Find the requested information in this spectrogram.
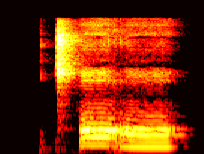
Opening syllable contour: high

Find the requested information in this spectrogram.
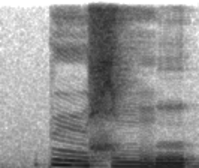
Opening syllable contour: falling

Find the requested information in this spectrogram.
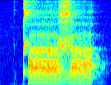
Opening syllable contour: low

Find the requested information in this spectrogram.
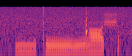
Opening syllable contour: low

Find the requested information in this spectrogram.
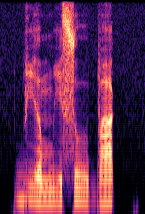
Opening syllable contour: falling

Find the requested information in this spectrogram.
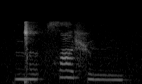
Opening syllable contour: low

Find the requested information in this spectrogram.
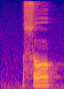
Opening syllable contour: falling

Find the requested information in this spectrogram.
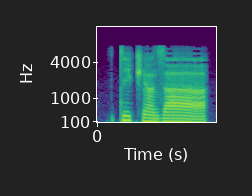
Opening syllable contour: high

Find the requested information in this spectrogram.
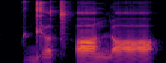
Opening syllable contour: rising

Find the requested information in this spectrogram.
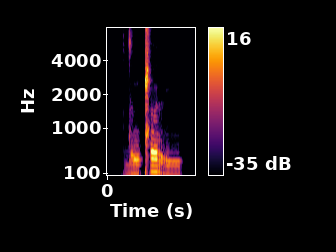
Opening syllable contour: low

